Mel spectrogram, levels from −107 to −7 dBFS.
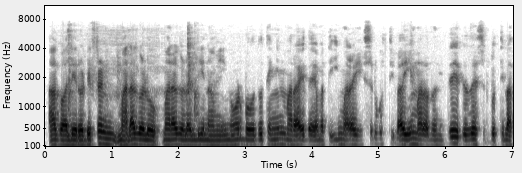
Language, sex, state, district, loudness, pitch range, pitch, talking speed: Kannada, male, Karnataka, Mysore, -16 LUFS, 115-125 Hz, 120 Hz, 160 wpm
